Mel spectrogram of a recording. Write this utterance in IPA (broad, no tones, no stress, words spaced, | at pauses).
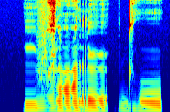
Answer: ivɣɑ̃rø | dʱu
